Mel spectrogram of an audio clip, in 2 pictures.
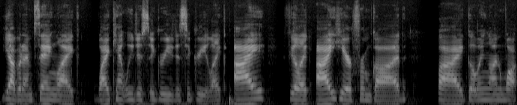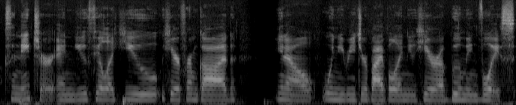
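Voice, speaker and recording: Podcast lady, earnest and chatty, laughs a lot, smooth clear voice, dry sound. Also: medium pitch, fairly bright tone, dry recording. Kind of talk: casual chat.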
